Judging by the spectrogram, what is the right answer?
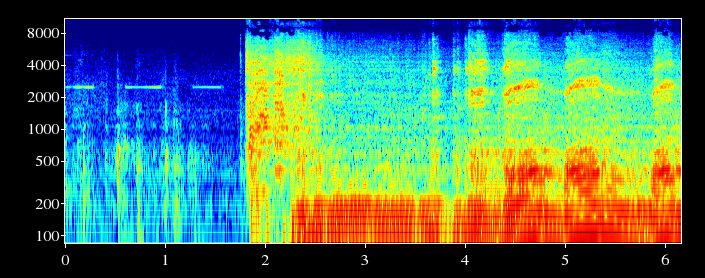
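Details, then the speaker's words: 1983 Toyota 22R with Weber 32/36 carburetor, new short-tube header, 2.5 in straight pipe and 3 in Thrush muffler: starts quickly into a deep even burble with clean throttle blips; normal healthy idle. "wo I'm not mad about it it almost sounds like a almost sounds like a V6 uh I like it it's deceiving"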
